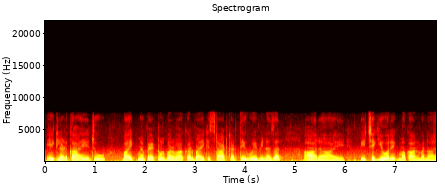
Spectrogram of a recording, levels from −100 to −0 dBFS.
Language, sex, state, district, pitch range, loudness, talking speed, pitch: Hindi, female, Rajasthan, Jaipur, 200-230 Hz, -14 LUFS, 190 wpm, 215 Hz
